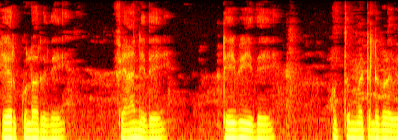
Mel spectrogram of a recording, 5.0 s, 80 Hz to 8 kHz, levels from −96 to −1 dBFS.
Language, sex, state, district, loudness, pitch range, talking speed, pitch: Kannada, male, Karnataka, Koppal, -17 LUFS, 110-120 Hz, 110 wpm, 115 Hz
